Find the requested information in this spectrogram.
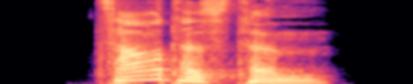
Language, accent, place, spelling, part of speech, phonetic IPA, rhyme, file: German, Germany, Berlin, zartestem, adjective, [ˈt͡saːɐ̯təstəm], -aːɐ̯təstəm, De-zartestem.ogg
- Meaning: strong dative masculine/neuter singular superlative degree of zart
